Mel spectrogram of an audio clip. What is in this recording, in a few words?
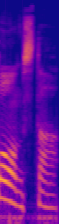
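"Revenge", British English; hedgewars; Default uk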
